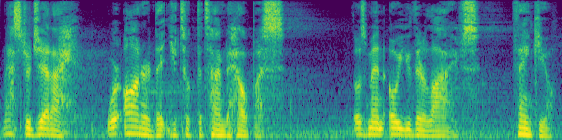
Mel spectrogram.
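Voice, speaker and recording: Casting: male actor as anxious, earnest army lieutenant for a sci-fi game, urgent delivery, mid-range pitch, long reverberant room. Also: normal speed, a bit bright, close to an everyday voice. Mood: relieved, elated. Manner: urgent, faltering, pleading. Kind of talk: scripted video game cutscene acting. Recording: long reverberant hall, faint background noise.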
